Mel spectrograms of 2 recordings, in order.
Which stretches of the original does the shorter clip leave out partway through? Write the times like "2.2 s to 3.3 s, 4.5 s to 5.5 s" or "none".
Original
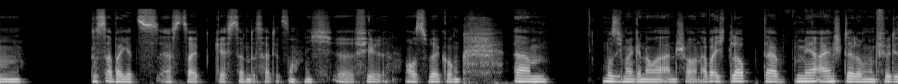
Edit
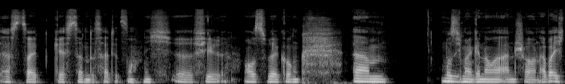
none

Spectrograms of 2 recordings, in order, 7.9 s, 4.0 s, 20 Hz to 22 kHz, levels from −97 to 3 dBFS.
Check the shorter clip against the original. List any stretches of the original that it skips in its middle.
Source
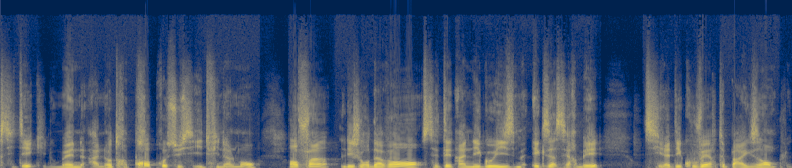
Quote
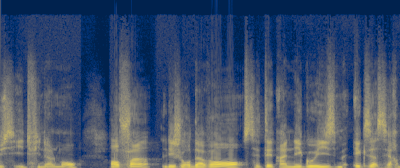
none

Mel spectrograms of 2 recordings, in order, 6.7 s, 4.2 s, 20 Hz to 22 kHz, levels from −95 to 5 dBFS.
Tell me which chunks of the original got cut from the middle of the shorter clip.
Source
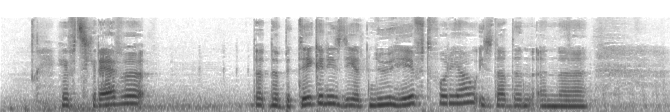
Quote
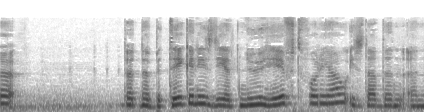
none

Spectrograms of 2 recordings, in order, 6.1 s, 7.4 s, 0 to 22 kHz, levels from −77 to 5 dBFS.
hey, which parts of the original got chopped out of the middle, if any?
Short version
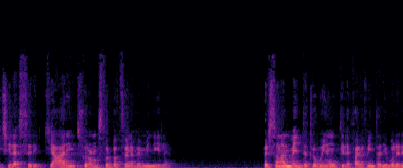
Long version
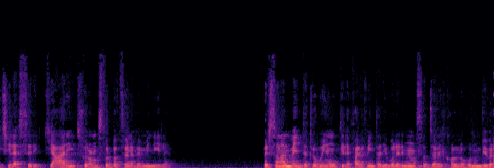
none

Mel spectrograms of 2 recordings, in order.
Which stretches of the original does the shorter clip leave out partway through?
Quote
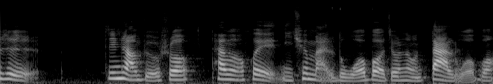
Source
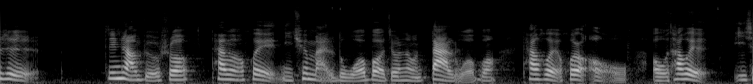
none

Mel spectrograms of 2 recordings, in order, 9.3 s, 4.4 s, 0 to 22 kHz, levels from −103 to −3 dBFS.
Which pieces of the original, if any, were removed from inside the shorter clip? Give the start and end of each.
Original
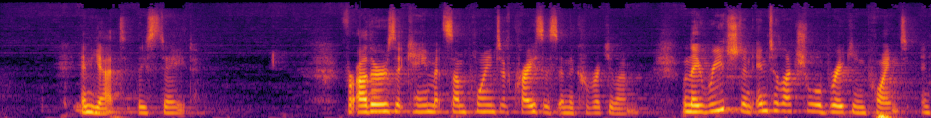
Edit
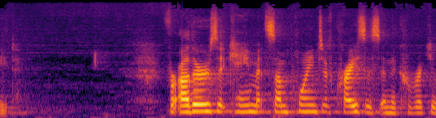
none

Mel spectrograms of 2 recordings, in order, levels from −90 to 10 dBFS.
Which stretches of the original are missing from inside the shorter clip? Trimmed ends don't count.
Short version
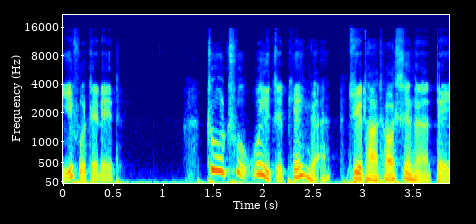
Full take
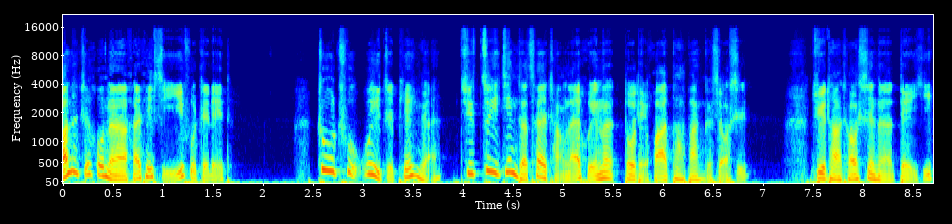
3.9 s to 7.4 s

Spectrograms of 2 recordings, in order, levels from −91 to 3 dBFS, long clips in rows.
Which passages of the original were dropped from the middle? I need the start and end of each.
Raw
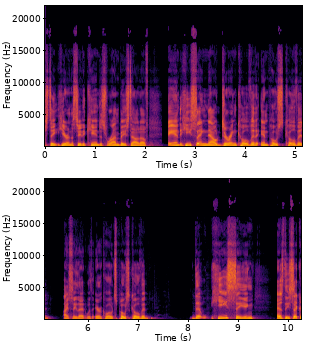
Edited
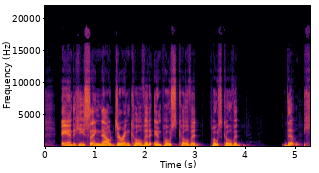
5.4 s to 6.6 s

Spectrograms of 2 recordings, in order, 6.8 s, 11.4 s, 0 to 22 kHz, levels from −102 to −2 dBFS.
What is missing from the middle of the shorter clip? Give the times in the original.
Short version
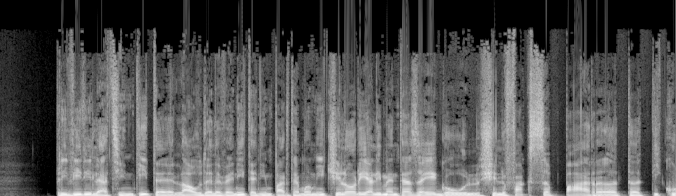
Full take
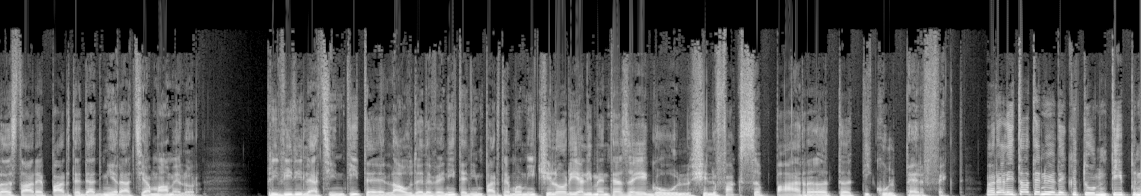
none

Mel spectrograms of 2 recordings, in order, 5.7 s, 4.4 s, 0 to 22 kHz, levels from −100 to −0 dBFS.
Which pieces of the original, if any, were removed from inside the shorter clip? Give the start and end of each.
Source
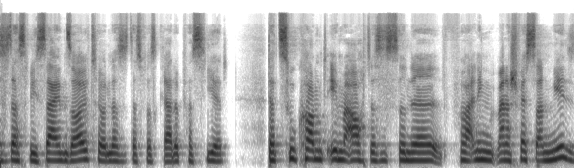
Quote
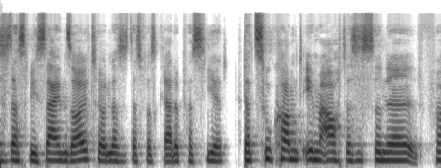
2.4 s to 2.6 s

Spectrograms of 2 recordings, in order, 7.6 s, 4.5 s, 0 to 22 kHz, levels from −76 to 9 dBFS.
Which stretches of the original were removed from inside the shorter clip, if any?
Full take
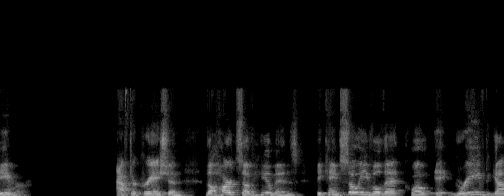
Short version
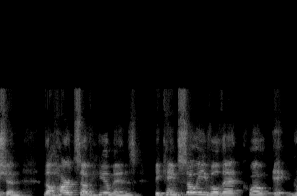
none

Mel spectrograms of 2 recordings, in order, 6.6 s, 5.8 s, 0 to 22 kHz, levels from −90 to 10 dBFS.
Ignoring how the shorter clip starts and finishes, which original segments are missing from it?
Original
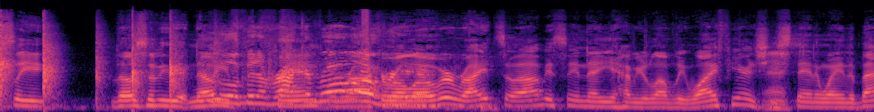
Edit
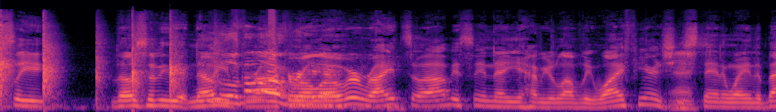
1.8 s to 2.5 s

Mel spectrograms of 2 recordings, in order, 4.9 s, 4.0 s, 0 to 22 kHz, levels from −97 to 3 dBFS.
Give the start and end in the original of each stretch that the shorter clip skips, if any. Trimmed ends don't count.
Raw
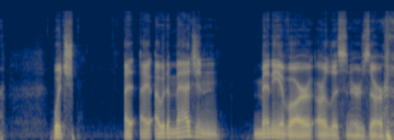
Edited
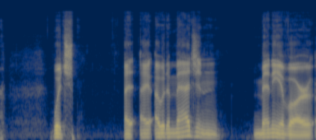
none

